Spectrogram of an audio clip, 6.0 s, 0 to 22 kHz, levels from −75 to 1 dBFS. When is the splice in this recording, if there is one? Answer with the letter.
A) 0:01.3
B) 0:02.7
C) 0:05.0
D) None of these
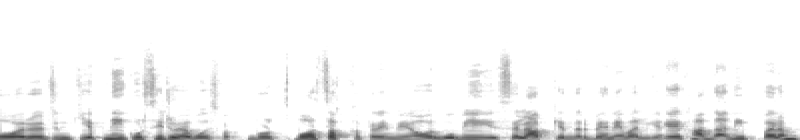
C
